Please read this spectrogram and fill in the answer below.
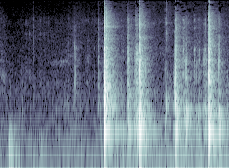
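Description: Plastic bento lunch box being opened by hand: after a second of quiet, a quick run of sharp clicks and light clatter from its clip latches and lid.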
